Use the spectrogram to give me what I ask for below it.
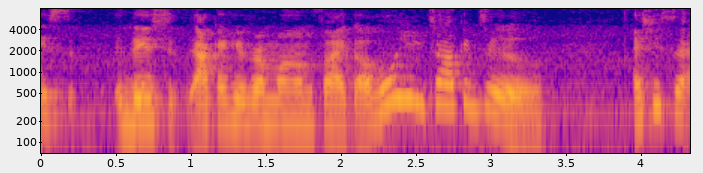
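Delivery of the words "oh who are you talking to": a high put-on voice for the mom; suspicious mom. Mom asking her little girl who is on the phone, high voice. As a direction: mom calling out, wary of the caller.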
